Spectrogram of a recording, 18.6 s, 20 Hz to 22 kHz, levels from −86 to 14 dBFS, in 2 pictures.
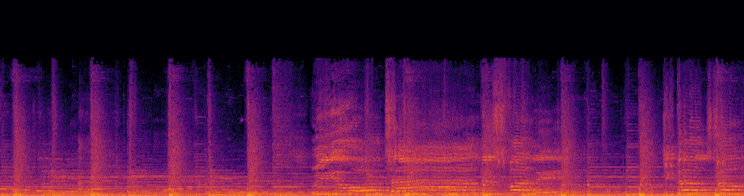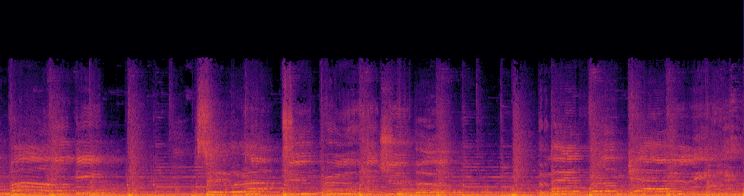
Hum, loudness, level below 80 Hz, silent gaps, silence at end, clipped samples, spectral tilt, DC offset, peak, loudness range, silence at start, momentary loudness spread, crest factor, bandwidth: none; -16 LUFS; -24 dBFS; none; 0 s; under 0.1%; -5.5 dB/octave; under 0.1%; -2 dBFS; 2 LU; 0 s; 5 LU; 14 dB; 15.5 kHz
